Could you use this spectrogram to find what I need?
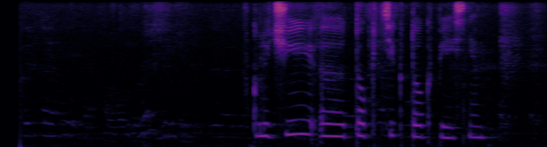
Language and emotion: Russian, neutral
